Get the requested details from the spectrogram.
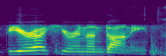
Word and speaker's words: Vera Hiranandani: It's Vera Hiranandani.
